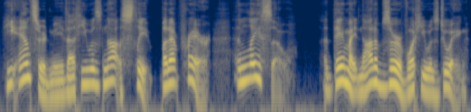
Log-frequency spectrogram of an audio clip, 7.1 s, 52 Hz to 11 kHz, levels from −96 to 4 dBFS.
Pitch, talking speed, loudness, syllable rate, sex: 170 Hz, 195 wpm, -19 LUFS, 4.5 syllables/s, male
